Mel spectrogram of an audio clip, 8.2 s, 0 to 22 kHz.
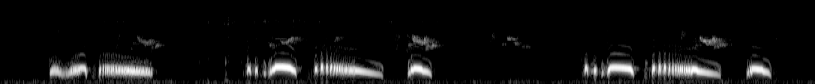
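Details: Male spotted dove in active voice, 'kuk 1' style, used as a decoy for trapping, giving stuttered lead-in notes, a long falling coo and an arched closing note, the phrase repeated twice with faint higher chirps behind.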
